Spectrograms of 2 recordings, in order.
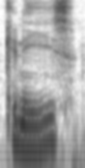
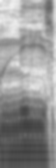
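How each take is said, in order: First: The word begins with a K before the N. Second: The word begins with a plain N sound. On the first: This is the traditional northeast Scotland pronunciation. "not uncommon traditionally to pronounce the K" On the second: This is the usual English pronunciation. "the K for a lot of words like knife and knees is silent"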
